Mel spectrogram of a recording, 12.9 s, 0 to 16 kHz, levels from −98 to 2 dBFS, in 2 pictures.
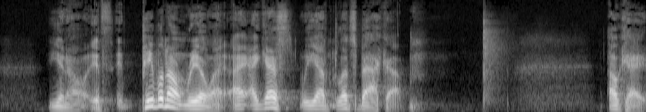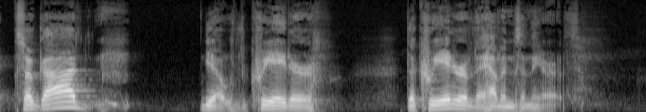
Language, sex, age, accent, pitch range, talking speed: English, male, 50-69, American, 100-125 Hz, 140 wpm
